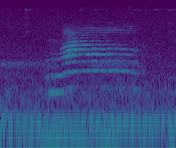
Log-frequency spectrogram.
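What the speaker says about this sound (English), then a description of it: "We're getting close to when the cat gets hungry." A hungry cat, Smelly, lets out a single clear drawn-out meow, close by and moderately loud over a low steady background hum.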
